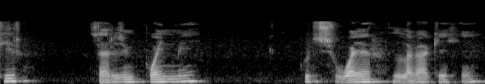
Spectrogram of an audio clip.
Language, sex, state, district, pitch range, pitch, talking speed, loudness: Hindi, male, Arunachal Pradesh, Papum Pare, 100-135 Hz, 120 Hz, 85 wpm, -22 LUFS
